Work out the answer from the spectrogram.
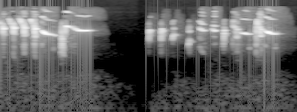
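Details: Grey-crowned goldfinch singing, used as training song: a rapid cluster of tinkling notes ending in a drawn-out downslurred whistle, a brief silence, then scattered chips building into more twitters and a final slurred whistle.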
